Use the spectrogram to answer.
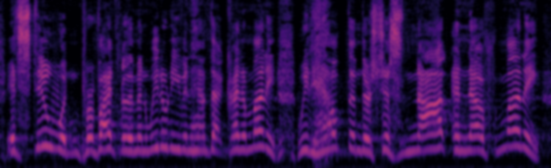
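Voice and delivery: a fretful follower begging Jesus; worried disciple. Acted. Disciple arguing there's no money.

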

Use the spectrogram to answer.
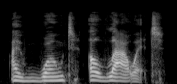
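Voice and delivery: a full loud shout of I won't allow it. A narrator's reading. Raskolnikov shouting again at Porfiry. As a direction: throw it at him. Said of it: "Raskolnikov shouted again".

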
